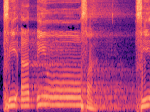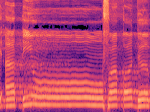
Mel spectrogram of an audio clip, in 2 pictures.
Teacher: Ila fi'atin fa, tak marbuta yang berharokat kasrotain, kasrot tanwin bertemu fa, ikfa hakiki. Kita samarkan bunyi kasrot tanwin dan mendengung selama 3 harokat. Pada saat menyamarkan bunyi kasrot tanwin ini, kita sudah siap-siap untuk membunyikan huruf fa.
